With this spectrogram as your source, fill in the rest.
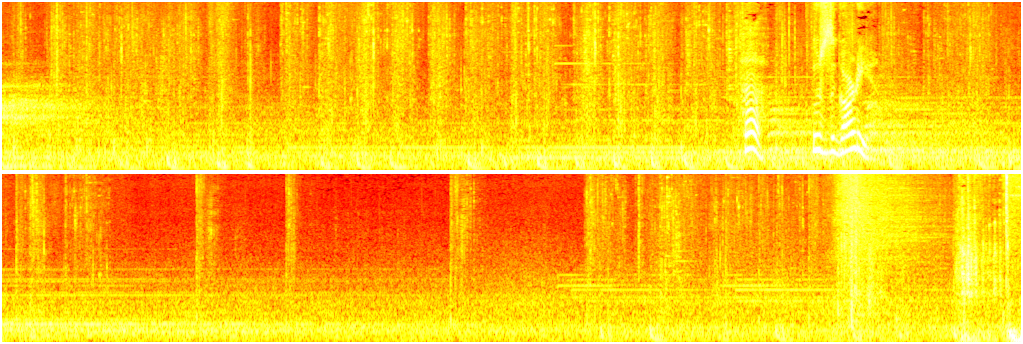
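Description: Heavy footsteps thud on stone floor.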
